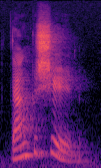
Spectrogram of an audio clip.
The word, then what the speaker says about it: Dankeschön: Just like U umlaut here, this is O umlaut. Dankeschön.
